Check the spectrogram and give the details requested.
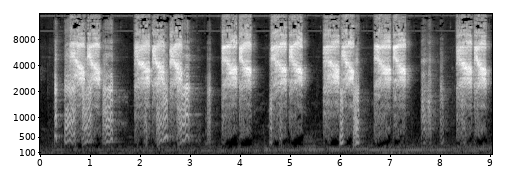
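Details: Loud lure call of a Papuan magpie-robin: a steady series of rasping, broadband double and triple bursts, each under a second, spaced about a second apart over a quiet low background hum.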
